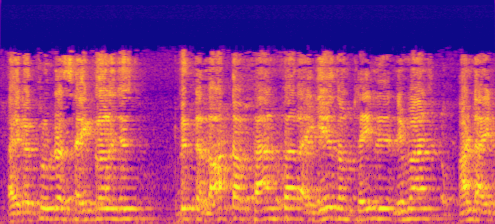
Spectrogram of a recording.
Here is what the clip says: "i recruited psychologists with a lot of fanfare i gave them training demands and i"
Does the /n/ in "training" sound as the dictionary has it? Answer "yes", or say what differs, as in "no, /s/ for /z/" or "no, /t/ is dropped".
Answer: no, /n/ is dropped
